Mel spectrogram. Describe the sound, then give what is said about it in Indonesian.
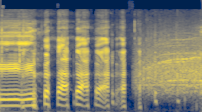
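A voice calls out in short, bright bursts, then a crowd breaks into dense, steady applause, many hands clapping together in an even wash of sound that holds to the end. “Wes ada yang tepuk tangan mantap.”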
